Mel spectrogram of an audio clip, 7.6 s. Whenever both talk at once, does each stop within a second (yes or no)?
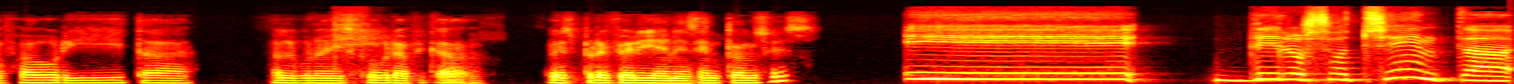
yes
